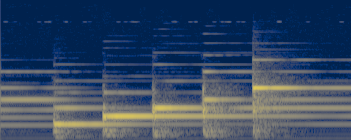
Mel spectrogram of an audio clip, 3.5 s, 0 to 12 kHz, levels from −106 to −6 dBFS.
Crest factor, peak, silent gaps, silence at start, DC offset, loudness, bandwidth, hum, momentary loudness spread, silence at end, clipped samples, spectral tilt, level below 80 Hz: 14 dB; -14 dBFS; none; 0 s; under 0.1%; -29 LUFS; 3.4 kHz; none; 16 LU; 0 s; under 0.1%; -8 dB/octave; -72 dBFS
